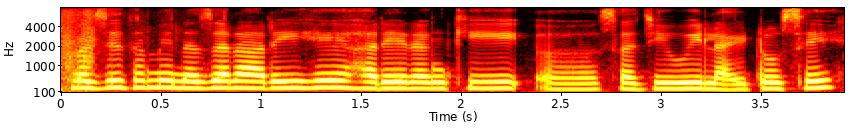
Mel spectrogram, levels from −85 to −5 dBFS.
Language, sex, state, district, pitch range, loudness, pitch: Hindi, female, Madhya Pradesh, Bhopal, 210-235 Hz, -14 LUFS, 225 Hz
